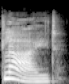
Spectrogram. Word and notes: glide: British English

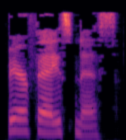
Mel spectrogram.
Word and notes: barefacedness: British English

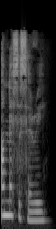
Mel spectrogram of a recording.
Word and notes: unnecessary: British English

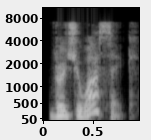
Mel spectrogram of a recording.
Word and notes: virtuosic: British English

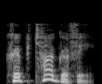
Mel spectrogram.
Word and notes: cryptography: British English

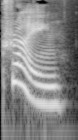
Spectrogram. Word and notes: crying: British English

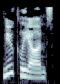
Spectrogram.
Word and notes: nucleons: British English

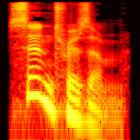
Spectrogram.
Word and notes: centrism: British English

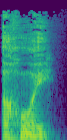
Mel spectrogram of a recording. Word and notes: ahoy: British English

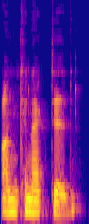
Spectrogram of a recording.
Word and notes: unconnected: American English

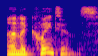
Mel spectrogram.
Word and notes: unacquaintance: British English

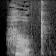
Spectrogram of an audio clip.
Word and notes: hulk: British English

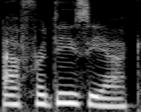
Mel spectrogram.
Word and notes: aphrodisiac: American English

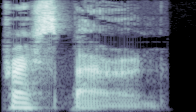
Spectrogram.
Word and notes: press baron: British English

